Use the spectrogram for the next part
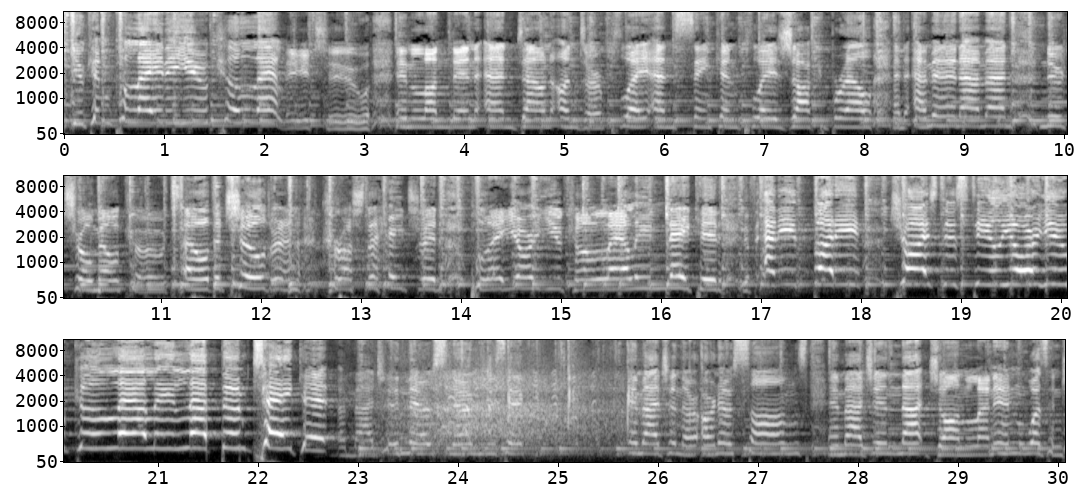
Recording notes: Dear Sugar: Live In Cambridge. In front of a live audience at First Parish Church in Cambridge, Massachusetts.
